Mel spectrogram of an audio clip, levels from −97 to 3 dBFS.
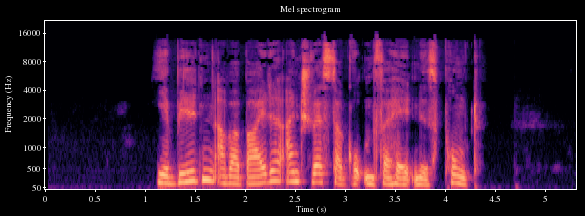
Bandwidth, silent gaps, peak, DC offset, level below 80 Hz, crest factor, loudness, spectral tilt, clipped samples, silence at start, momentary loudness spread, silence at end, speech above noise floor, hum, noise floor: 15.5 kHz; none; 0 dBFS; under 0.1%; -50 dBFS; 18 dB; -16 LUFS; -4.5 dB/octave; under 0.1%; 1.1 s; 5 LU; 1 s; 55 dB; none; -71 dBFS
